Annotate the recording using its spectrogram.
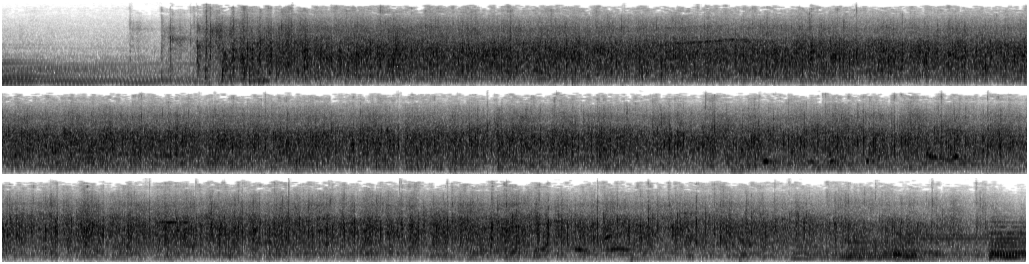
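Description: A piano's last chord fades over the first second or so, then a concert audience breaks into loud, steady applause.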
